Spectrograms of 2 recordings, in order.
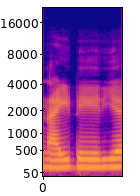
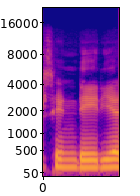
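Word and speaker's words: Cnidaria: इसी तरीके से जो आपको यहाँ पे दे रखा है नाइडेरिया या फिर सिंडेरिया, जैसे भी आप इसको प्रोनाउंस करो, इसका एग्ज़ाम्पल होता है यहाँ पे जेलीफिश, ठीक है?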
